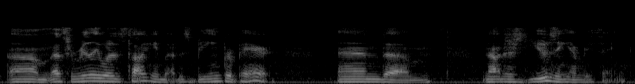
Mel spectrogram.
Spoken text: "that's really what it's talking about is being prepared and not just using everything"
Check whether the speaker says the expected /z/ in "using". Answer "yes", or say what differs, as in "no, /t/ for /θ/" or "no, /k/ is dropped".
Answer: yes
